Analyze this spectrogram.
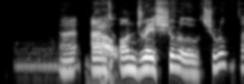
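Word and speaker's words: Schürrle: Uh and Andre Shur Shur. Is that how you pronounce his name? Cheryl. Cheryl.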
